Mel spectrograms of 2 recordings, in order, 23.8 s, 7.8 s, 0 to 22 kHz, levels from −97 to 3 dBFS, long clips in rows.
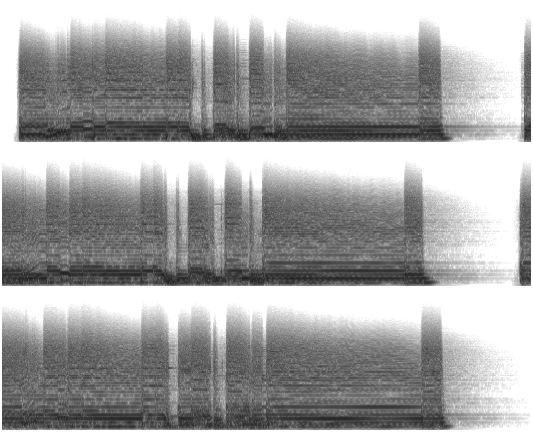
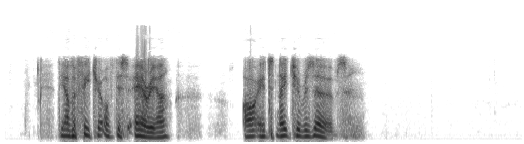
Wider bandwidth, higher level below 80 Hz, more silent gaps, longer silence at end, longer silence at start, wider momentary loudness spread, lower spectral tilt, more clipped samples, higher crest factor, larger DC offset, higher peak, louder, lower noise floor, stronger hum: first, 9 kHz vs 5.6 kHz; first, -42 dBFS vs -64 dBFS; neither; second, 1.2 s vs 2.45 s; second, 0.25 s vs 0.85 s; second, 3 LU vs 14 LU; second, -6 dB/octave vs -8.5 dB/octave; neither; second, 14 dB vs 20 dB; neither; about the same, 0 dBFS vs 0 dBFS; first, -14 LUFS vs -17 LUFS; second, -75 dBFS vs -87 dBFS; neither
